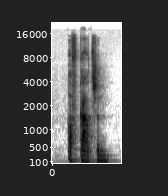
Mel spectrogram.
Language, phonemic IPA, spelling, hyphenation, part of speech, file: Dutch, /ˈɑfˌkaːtsə(n)/, afkaatsen, af‧kaat‧sen, verb, Nl-afkaatsen.ogg
- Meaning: to rebound, to deflect, to ricochet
